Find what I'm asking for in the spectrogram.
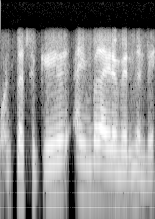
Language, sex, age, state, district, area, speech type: Malayalam, male, 18-30, Kerala, Kasaragod, rural, conversation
